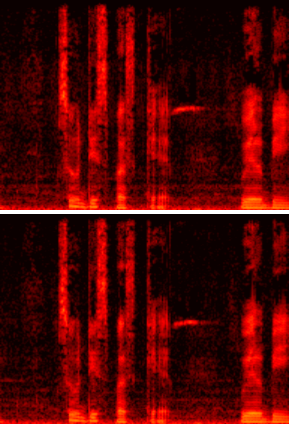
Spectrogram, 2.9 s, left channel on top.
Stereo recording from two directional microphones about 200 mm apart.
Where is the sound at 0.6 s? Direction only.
15° right (ahead or behind).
